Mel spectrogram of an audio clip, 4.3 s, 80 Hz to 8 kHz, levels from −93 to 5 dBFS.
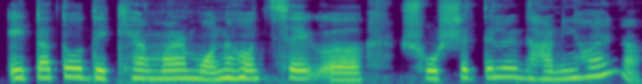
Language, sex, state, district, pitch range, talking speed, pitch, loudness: Bengali, female, West Bengal, North 24 Parganas, 230-255 Hz, 165 wpm, 240 Hz, -16 LUFS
